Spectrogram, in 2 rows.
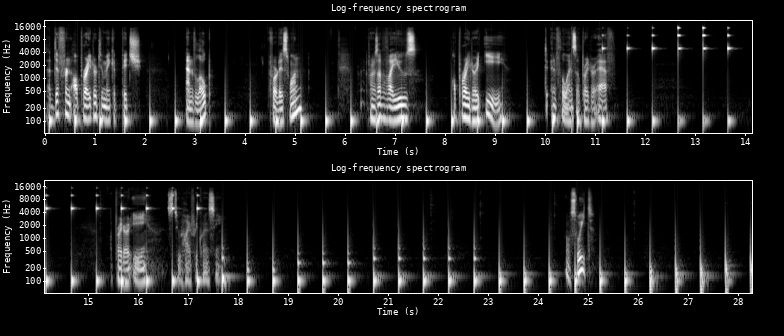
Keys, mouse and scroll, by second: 7.1 click, 10.5-15.3 drag, 17.2-22.0 drag, 22.7-24.4 drag, 25.8-28.2 drag.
